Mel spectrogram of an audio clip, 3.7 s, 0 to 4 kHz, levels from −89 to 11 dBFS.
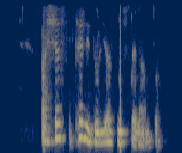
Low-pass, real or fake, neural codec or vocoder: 3.6 kHz; fake; autoencoder, 48 kHz, 128 numbers a frame, DAC-VAE, trained on Japanese speech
